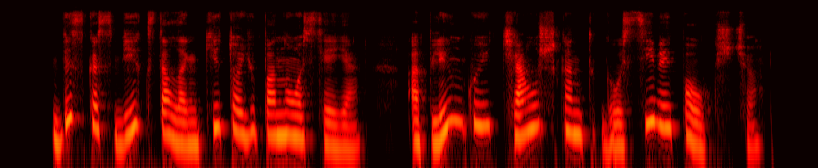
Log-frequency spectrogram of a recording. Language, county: Lithuanian, Šiauliai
